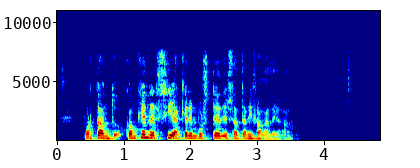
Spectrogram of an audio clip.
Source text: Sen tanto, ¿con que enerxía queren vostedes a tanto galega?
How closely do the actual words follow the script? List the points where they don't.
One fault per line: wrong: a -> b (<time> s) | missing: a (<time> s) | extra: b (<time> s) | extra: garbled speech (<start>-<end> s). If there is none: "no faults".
wrong: Sen -> Por (0.4 s)
wrong: tanto -> tarifa (2.8 s)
